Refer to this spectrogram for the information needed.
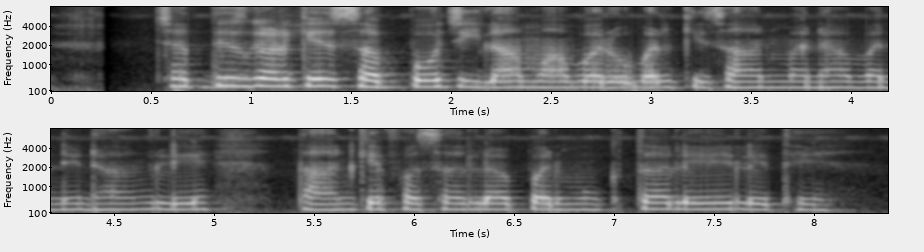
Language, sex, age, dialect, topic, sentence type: Chhattisgarhi, female, 18-24, Western/Budati/Khatahi, agriculture, statement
